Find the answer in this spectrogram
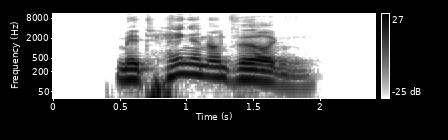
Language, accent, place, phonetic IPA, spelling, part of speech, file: German, Germany, Berlin, [mɪt ˈhɛŋən ʊnt ˈvʏʁɡn̩], mit Hängen und Würgen, prepositional phrase, De-mit Hängen und Würgen.ogg
- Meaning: with great effort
